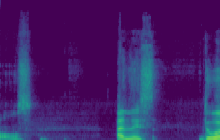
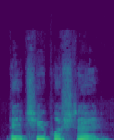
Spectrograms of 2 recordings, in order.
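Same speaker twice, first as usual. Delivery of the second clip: high, slow, softer mock indignation; mock indignant retort; 12 semitones higher, 6 dB quieter than usual. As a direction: imitate an incredulous comeback without raising volume. Acted retort to the queue-jumper.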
